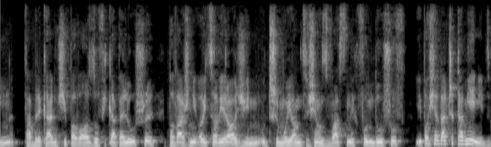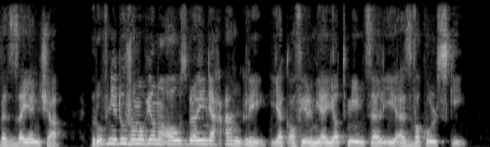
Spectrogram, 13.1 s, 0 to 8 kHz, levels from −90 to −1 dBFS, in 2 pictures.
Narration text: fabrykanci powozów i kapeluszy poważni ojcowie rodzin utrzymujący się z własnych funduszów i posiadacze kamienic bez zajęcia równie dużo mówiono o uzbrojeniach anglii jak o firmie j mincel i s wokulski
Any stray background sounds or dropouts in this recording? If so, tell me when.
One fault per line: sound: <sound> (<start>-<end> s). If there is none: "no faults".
no faults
